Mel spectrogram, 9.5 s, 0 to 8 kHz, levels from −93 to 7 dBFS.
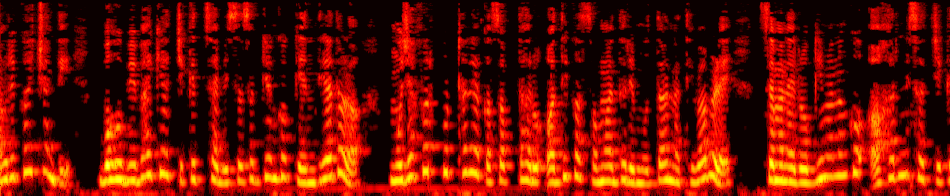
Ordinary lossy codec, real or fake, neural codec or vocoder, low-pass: none; real; none; none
